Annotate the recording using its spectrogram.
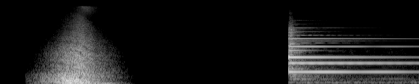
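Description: Whoosh transition sound effect swelling and fading about half a second in, then a sharp bell-like ding near the end, ringing on with several clear tones as it slowly fades.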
